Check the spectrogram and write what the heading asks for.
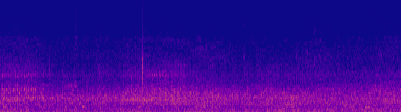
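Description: Steady street noise with a vehicle running, and faint voices in the background.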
